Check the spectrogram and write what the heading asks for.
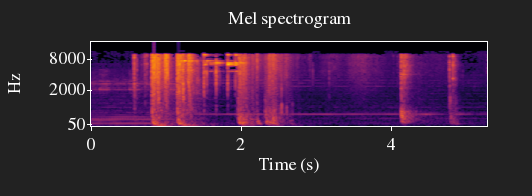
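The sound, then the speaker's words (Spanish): A volley of loud gunshots, about six or seven sharp cracking bangs in irregular bursts, some fired in quick pairs, as a man sitting on the floor fires at waiting men when an elevator door opens; a faint steady hum underneath and no voices. “Se abre la puerta del ascensor y sentado en el suelo, John dispara a los hombres que los esperan.”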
